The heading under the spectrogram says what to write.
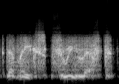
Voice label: three enemies left, balkan; vo

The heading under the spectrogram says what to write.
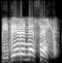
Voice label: jungle fem epic; omw; vo; agents; Source Model Packs; Counter Strike Model Pack; CS2

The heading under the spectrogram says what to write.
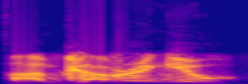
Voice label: covering friend, gendarmerie male; vo

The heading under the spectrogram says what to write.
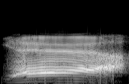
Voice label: cheer, gendarmerie male; vo

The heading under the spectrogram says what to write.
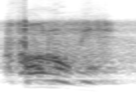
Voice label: radio follow me, pirate; Counter Strike Model Pack; CS:GO

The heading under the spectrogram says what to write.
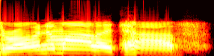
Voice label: throwing molotov, swat fem; Counter Strike Model Pack; CS:GO

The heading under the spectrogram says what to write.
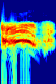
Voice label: request help, balkan; vo; balkan epic

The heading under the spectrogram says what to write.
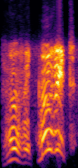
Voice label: radio lets go; vo; gign

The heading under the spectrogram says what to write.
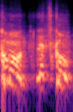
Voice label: radio lets go, vo agents; leet

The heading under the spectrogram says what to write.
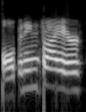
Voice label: attacking, swat fem; vo; agents; Source Model Packs; Counter Strike Model Pack; CS2

